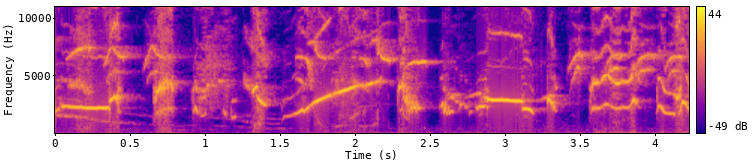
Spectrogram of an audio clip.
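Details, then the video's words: Female Oriental magpie-robin calling the male, used as a lure: a busy run of sharp high chirps and clear whistles, including a long rising whistled sweep and a steady pure note, with squeaky buzzy notes at the end. "Pancingan suara kacer betina"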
